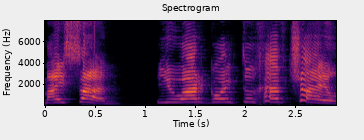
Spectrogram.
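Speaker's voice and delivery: put-on very loud, belted, high-pitched Romanian accent. Narrating a scene and speaking as Mother Fizzlewitz, Mother Fizzlewitz Romanian accent. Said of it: "what's a Romanian accent?".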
